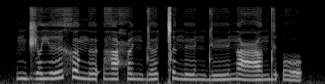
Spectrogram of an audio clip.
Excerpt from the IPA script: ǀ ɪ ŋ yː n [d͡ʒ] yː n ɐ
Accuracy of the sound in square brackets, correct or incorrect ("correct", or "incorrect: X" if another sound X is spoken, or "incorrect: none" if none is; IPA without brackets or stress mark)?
incorrect: d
